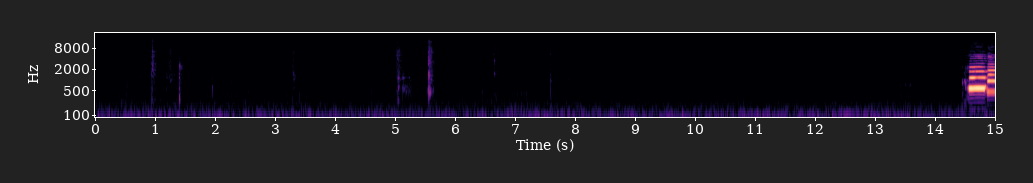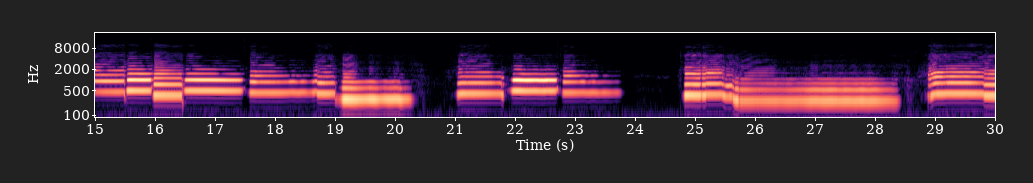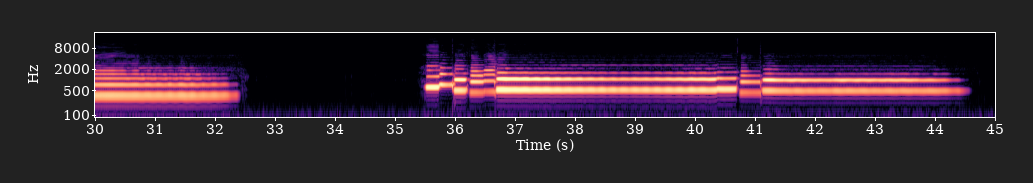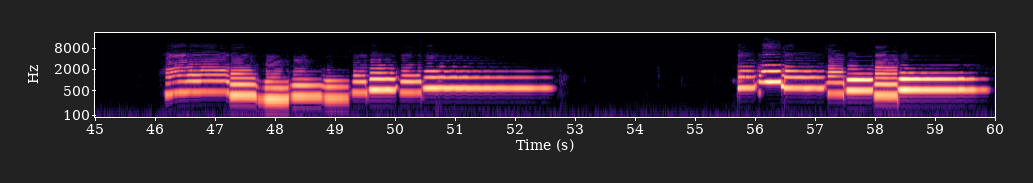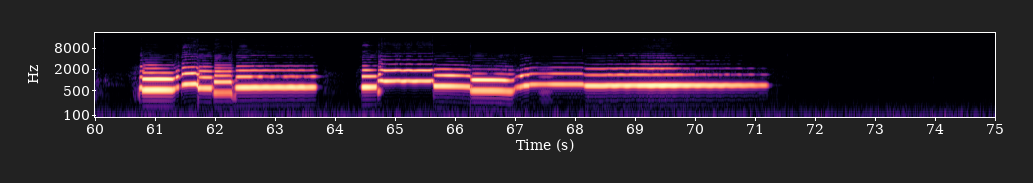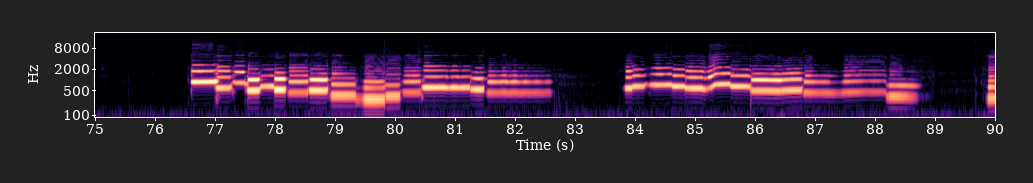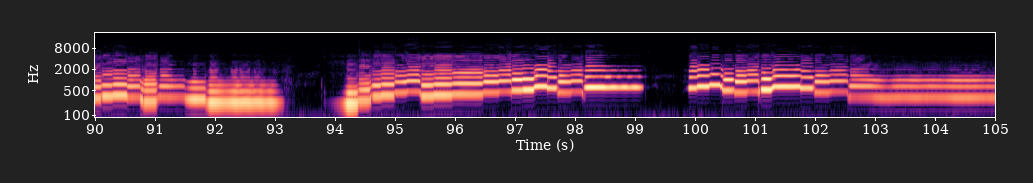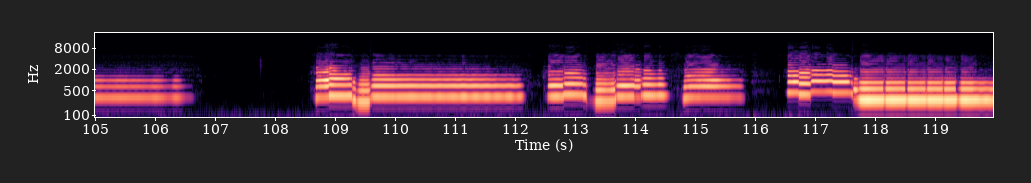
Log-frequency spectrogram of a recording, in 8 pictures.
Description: Improvisation (17:57)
